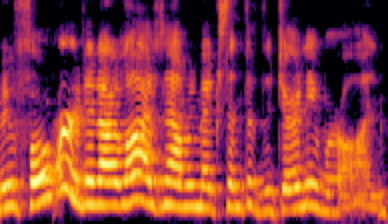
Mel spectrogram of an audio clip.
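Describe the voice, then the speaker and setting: A woman with an American accent, with audible echo from the room. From US South, Athens, Georgia. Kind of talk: casual chat.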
